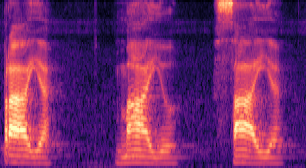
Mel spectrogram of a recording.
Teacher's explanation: Vou notar que eu tenho apenas um ditongo decrescente oral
